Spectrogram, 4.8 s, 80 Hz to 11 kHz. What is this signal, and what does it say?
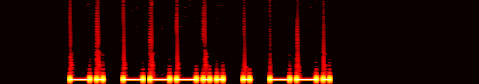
Morse code, heard as a keyed tone, about 19 wpm, 700 Hz. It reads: N8EG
